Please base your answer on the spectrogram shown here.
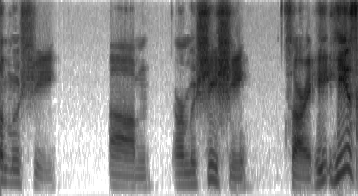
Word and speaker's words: Mushishi: Mushishi, I'm guessing that's spelled Mushishi?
